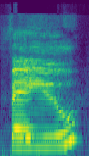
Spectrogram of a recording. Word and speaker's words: Fehu: It is the F sound. Fehu.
